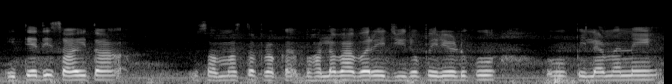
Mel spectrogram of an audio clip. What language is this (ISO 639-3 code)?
ori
